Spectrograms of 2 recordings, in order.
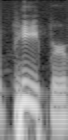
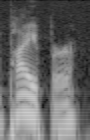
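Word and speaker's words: Pieper: glenn 34 san antonio well i speak german and i know the pronunciation rules it's supposed to be peeper but i hear it by saying piper san antonio peeper piper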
